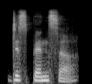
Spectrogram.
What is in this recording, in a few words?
"dispenser", Indian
